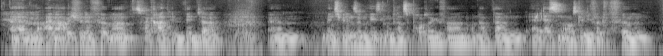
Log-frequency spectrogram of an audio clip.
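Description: Very deep and low in pitch, a man talks at a very fast pace with fairly even intonation and very even loudness. Audible room echo and noticeable background noise surround him. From Swabia, southwest Germany (near Stuttgart). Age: 20s. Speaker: computer science master's student. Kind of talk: casual interview chat. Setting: in person, sitting across from host.

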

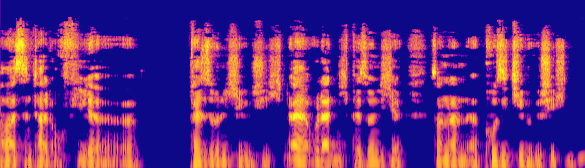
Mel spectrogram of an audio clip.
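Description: The speech comes at a fairly quick pace and is somewhat breathy. Pitch varies in an ordinary way. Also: man, very deep, low pitch for a man. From Germany, Aalen area. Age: 30s. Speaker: helicopter company owner. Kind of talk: interview. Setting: on location at his company. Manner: hesitant, many fillers.

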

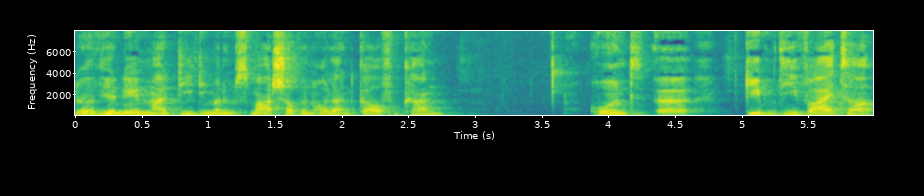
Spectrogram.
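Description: A man with a dark, mellow tone and fairly high pitch talks at a fairly slow pace, with ordinary pitch variation and long, frequent pauses. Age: 30s. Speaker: organiser of psychedelic spiritual retreat weekends. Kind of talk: interview.

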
